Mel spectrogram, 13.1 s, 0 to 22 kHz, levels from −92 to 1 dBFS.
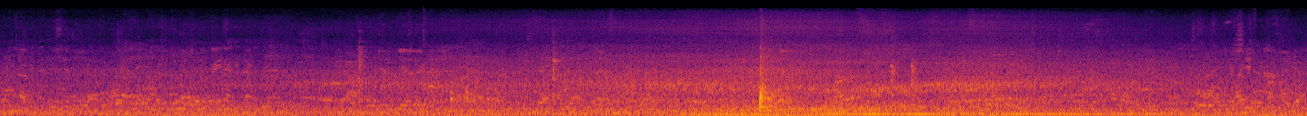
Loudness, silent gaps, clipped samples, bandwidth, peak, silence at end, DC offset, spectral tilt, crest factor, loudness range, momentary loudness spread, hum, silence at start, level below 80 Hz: -28 LUFS; none; under 0.1%; 15.5 kHz; 0 dBFS; 0 s; under 0.1%; -6.5 dB/octave; 26 dB; 7 LU; 8 LU; none; 0 s; -34 dBFS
